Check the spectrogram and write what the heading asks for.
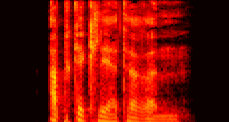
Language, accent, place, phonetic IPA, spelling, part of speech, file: German, Germany, Berlin, [ˈapɡəˌklɛːɐ̯təʁəm], abgeklärterem, adjective, De-abgeklärterem.ogg
- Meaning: strong dative masculine/neuter singular comparative degree of abgeklärt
